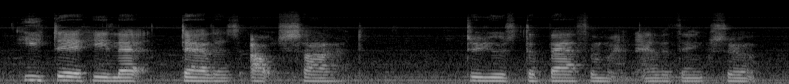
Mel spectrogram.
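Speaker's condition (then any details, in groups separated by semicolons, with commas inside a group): Mild cerebral palsy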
